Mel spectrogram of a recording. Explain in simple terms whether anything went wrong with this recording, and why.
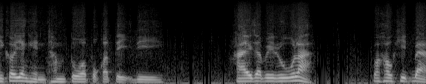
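Something did go wrong, and it lasts from start to finish. The speech has been squeezed with 1-bit DFPWM compression. This method keeps only one bit for each tiny slice of sound. That bit just tells the signal to go up or down a little. So the true shape of the sound is never stored, only a rough staircase that chases it. The result is a constant fuzzy, crackly layer over the voice. The crisp high sounds get buried under hiss.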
